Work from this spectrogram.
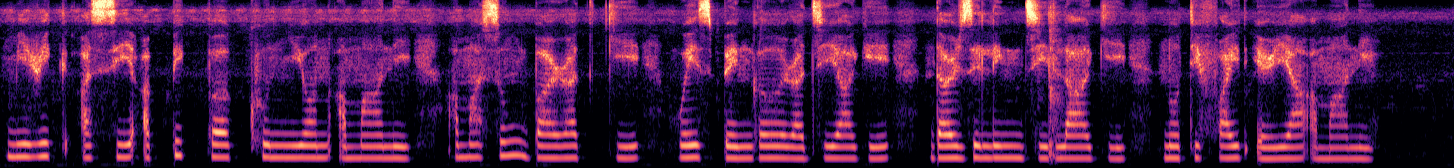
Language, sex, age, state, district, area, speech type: Manipuri, female, 18-30, Manipur, Senapati, rural, read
